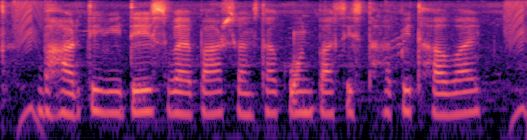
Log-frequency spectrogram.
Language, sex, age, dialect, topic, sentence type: Chhattisgarhi, female, 25-30, Western/Budati/Khatahi, agriculture, question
